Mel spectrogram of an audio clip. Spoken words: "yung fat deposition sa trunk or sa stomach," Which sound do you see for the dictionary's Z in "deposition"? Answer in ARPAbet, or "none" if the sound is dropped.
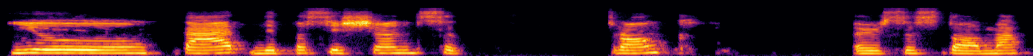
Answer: S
